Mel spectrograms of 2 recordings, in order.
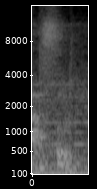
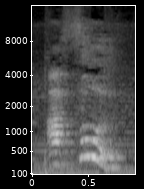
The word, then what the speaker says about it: azul: Azul, Ricardo, con Z, azul. Azul, No, que no te exagerado, azul, más suave, azul.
